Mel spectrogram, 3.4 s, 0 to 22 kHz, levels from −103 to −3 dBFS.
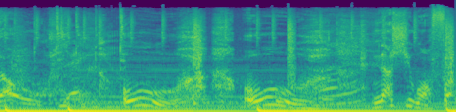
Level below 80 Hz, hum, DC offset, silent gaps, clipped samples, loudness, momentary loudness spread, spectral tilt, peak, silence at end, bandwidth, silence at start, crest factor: -14 dBFS; none; under 0.1%; none; under 0.1%; -15 LUFS; 3 LU; -4 dB/octave; -2 dBFS; 0 s; 17 kHz; 0 s; 10 dB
